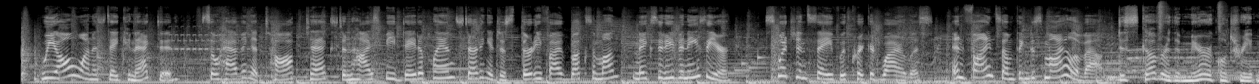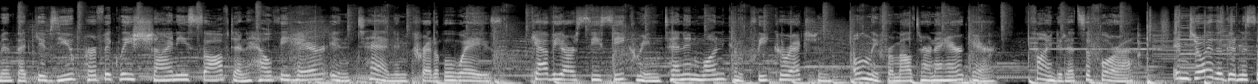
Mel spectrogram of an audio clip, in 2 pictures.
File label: Commercial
